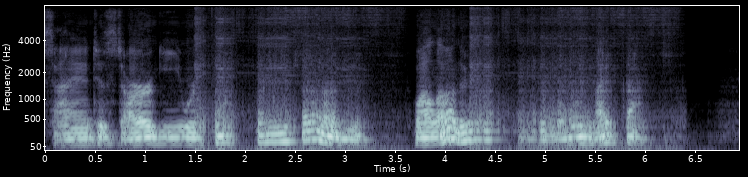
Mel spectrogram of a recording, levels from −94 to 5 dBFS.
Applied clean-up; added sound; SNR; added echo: neural separator model SepFormer DNS4.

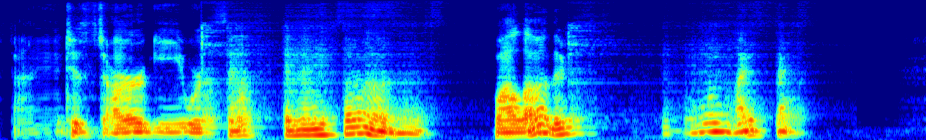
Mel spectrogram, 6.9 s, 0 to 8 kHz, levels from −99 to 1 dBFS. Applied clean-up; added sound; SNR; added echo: neural mask model DeepFilterNet 3.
